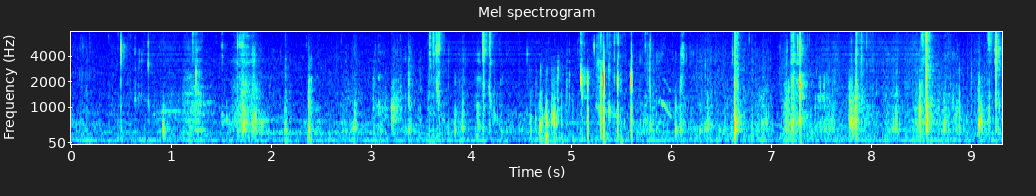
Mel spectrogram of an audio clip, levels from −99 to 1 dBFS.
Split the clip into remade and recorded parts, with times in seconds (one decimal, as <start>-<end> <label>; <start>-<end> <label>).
0.0-0.7 recorded; 0.7-1.3 remade; 1.3-3.6 recorded; 3.6-4.7 remade; 4.7-7.5 recorded; 7.5-8.5 remade; 8.5-9.3 recorded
